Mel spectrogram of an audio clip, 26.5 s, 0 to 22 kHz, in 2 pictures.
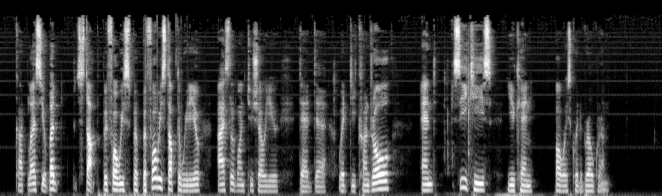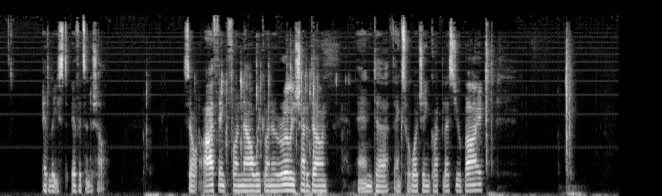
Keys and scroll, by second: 9.2 ctrl+c, 17.8-20.3 typing, 23.2 Return.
